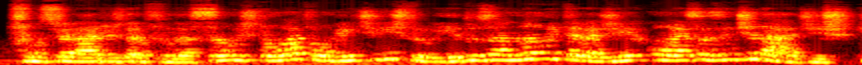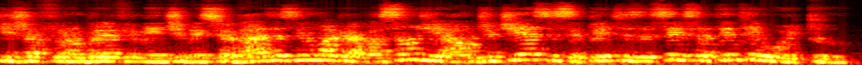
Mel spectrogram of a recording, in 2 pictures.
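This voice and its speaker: High-pitched woman narrator, echoey, over music. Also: expressive. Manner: formal, clinical, measured reading. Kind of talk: scripted documentary-like narration of fictional case files. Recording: roomy echo with music underneath.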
